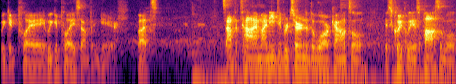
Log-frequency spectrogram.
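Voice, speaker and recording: Using a raspy, put-on character voice at a fairly low pitch, a man speaks at a fairly quick pace broken by long, frequent pauses. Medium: actual play. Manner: brisk, businesslike.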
